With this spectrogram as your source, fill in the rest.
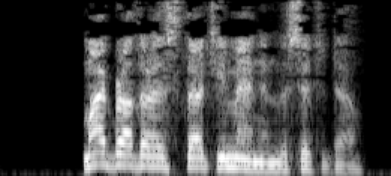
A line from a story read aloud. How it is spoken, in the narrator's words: Mustang says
